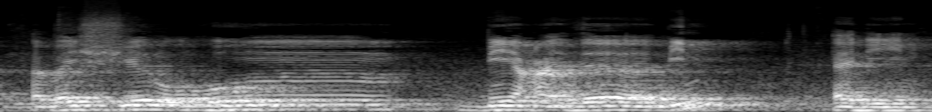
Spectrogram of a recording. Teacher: Fabashshirhum bi mim mati bertemu ba hukum itu itu hukum ikhfa. Mim mati bertemu ba, yang penting dengung ikhfa syafawi.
